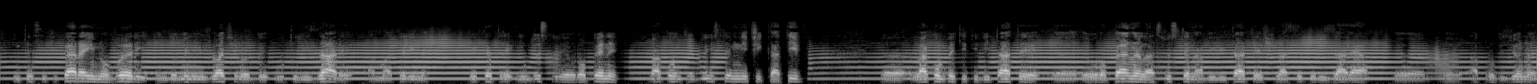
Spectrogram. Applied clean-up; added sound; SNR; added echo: neural mask model RNNoise.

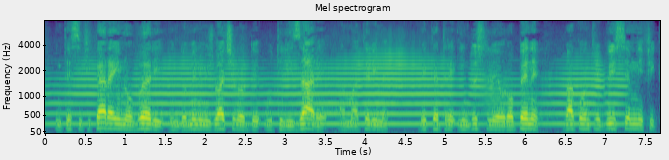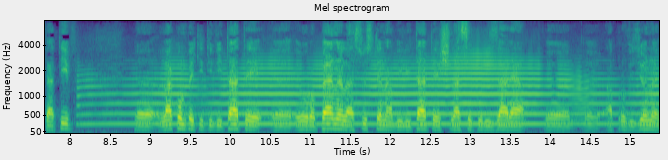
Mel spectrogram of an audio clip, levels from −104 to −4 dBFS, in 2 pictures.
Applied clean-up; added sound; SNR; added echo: none; Trumpet; 3 dB; none.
